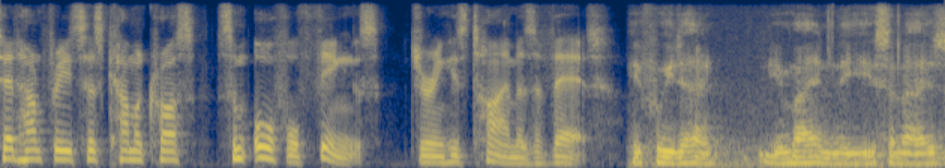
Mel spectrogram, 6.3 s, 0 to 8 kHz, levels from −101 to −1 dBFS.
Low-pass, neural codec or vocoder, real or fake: 7.2 kHz; none; real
